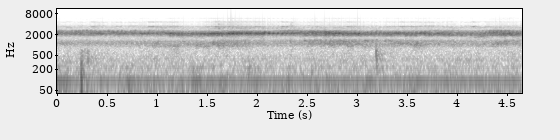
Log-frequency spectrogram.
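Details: Many frogs calling together near a house in Escanaba, Michigan, Upper Peninsula, forming an unbroken high trilling chorus that swells slightly midway, with a couple of faint clicks and a low background hum.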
